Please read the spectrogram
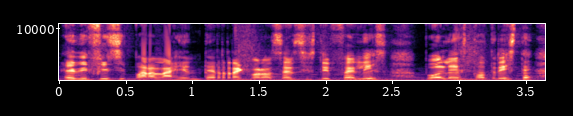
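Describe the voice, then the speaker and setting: A man voicing a blunt, bossy woman in her fifties who speaks in a lowered, deadpan way. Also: fairly quick, over music, lightly acted.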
